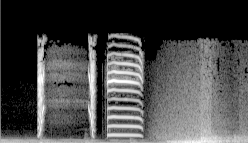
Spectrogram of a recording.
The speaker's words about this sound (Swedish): Hundar gillar ljudet av pipande tuggleksaker för det påminner om ljudet när ett litet djur skriker av smärta.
